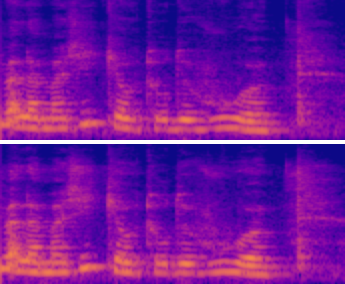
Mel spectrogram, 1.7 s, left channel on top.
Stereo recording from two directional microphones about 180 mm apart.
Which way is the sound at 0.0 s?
35° right (ahead or behind).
